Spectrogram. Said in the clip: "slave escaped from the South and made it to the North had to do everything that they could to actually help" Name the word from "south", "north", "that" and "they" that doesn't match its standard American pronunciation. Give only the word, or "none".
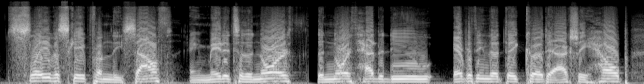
none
